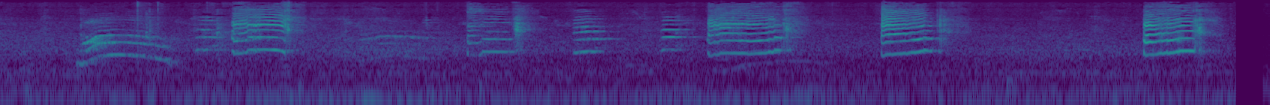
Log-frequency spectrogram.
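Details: Indoor cat meowing repeatedly, about nine short, bright mews with rising-falling pitch, spaced roughly a second apart with brief pauses, in a quiet room.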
